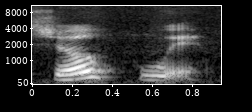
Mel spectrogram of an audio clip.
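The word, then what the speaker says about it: je pourrai: The first one इज I will be able, which will pronounce as ज हुए, ज हुए।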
